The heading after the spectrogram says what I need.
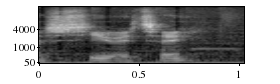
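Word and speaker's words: Acuity: um barry is going to take like a surity that's how you pronounce that and i'm going to go back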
